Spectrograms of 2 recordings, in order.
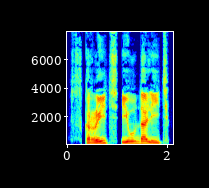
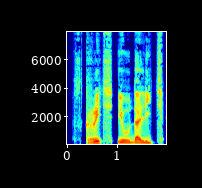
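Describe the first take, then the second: First: Very slow, emphatic repeated order; military self-command. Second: Slow, measured command to oneself; military crisp order. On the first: Surgeon charging at the disease, slow emphatic military command. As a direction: drive each word home slowly, like an order. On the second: Surgeon ordering himself as if before battle, military and precise. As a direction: give yourself a deliberate military order, word by word. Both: A narrator's reading. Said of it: "по-военному чётко приказал он сам себе".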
